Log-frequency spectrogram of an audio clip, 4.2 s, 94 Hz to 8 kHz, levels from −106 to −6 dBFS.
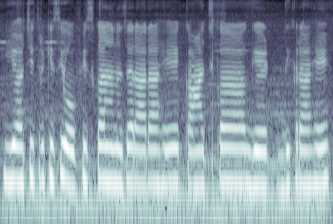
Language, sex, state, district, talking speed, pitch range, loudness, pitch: Hindi, female, Himachal Pradesh, Shimla, 215 wpm, 200-220 Hz, -15 LUFS, 210 Hz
